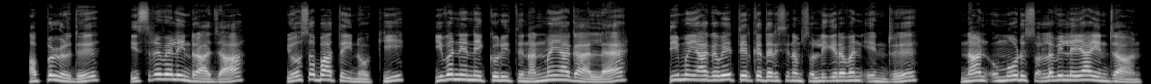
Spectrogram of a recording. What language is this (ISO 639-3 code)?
tam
